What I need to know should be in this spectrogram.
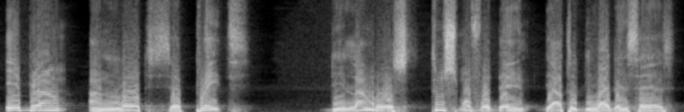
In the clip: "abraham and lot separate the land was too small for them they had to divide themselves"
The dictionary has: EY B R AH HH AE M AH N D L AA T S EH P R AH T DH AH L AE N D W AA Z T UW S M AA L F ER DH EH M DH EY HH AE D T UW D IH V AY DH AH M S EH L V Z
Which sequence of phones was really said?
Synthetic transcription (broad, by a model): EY B R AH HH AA M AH N L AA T S EH P R AH T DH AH L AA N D W AA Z T UW S M AA L F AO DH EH M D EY HH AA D T UW D IH V AY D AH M S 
